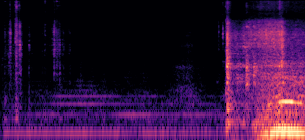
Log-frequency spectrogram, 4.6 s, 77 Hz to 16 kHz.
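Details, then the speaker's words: 1975 AMC Matador Brougham station wagon, 304 V8, just refuelled; quiet handling, then the starter catches and the engine fires straight into a steady rumbling idle; normal, clean start. "Hear that 304 in all its crap glory. Nah, it sounds all right, but it's nothing to write home about. And I just put gas in this thing too, so it should start right up."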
